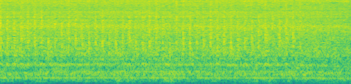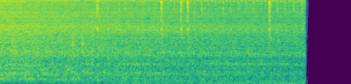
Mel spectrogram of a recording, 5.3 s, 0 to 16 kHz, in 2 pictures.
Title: ford ranger 2.3 motor argentino ruido en el motor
